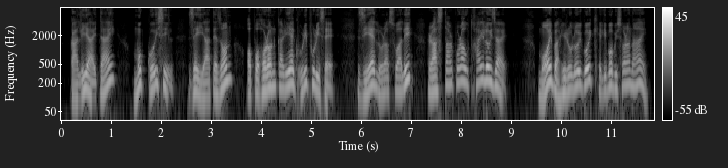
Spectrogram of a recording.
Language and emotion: Assamese, fearful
